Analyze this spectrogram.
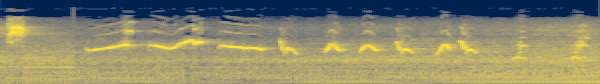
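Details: Oriental magpie-robin, known in Indonesia as kacer, a fighting and songbird of plantations, forests, rice fields and grassland; melodious song of wavering whistled phrases followed by a rapid series of short sharp rising notes, with a brief high squeak at the start.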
